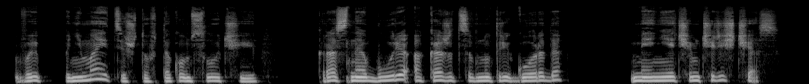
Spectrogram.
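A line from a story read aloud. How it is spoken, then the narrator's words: Very quiet. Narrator (Russian): Произнес очень тихо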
